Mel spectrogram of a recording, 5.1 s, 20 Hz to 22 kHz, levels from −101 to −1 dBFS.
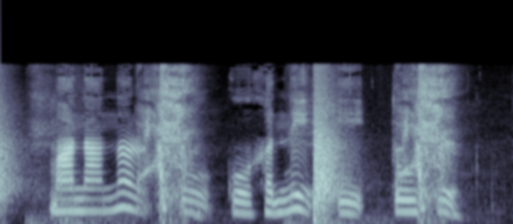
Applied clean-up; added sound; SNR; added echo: none; Sneeze + Gunshot, gunfire; -1 dB; none.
